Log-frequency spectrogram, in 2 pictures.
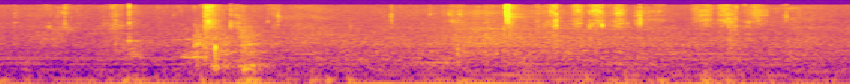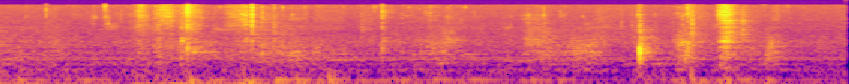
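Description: A cleaver chopping whole frogs, bone and all, on a wooden chopping board: irregular heavy thuds with a few sharper knocks, the loudest near the end.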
